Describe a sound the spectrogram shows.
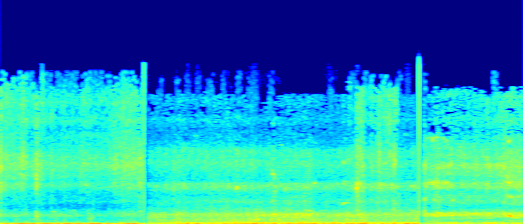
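A car engine rumbles loudly.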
